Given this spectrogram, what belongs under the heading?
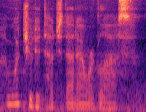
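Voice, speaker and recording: An actress playing a solemn, ageless female keeper of death in a horror audio drama, gentle but resolute, with a gravelly, deliberate delivery. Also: a bass voice, big pitch swings, a little hiss or hum, heavily acted. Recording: faint music underneath.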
